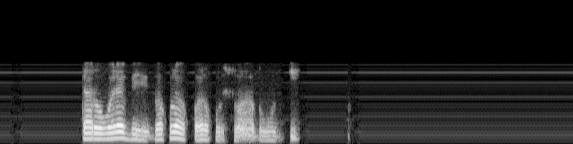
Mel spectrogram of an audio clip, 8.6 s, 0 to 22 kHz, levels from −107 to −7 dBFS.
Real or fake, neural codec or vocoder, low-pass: fake; vocoder, 22.05 kHz, 80 mel bands, HiFi-GAN; 3.6 kHz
